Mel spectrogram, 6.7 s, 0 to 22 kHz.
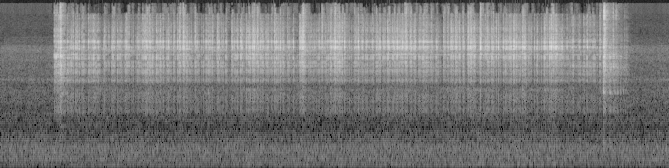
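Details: About six seconds of steady, hissing, rattly airflow as one long breath is drawn through an incentive spirometer by an adult with COVID-19 pneumonia, two weeks after diagnosis, gradually improving from barely reaching 1500.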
